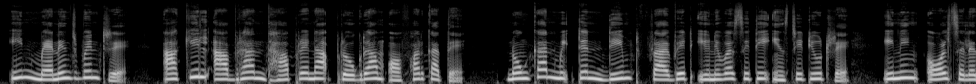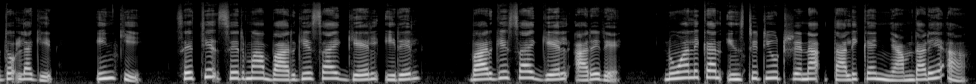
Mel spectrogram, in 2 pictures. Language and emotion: Santali, neutral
